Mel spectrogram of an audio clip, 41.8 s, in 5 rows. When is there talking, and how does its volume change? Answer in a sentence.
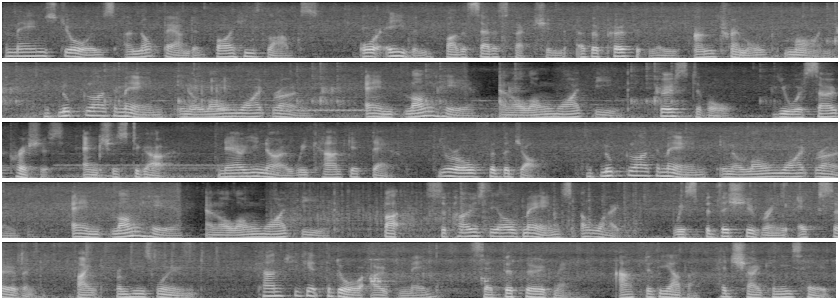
You can hear the talking from 0.0 to 41.7 s, at a steady volume.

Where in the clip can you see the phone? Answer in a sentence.
The phone can be heard from 10.2 to 12.0 s, from 17.2 to 19.1 s and from 37.1 to 38.4 s.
